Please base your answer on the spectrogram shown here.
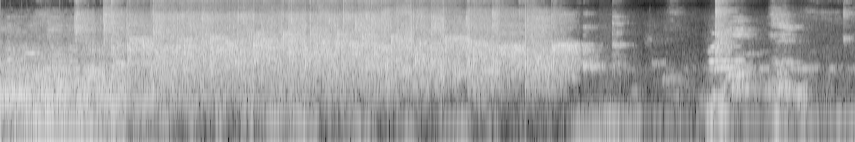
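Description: A classroom group claps loudly and continuously for about six seconds after a group presentation, the dense applause then fading into scattered claps and students' voices chattering.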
